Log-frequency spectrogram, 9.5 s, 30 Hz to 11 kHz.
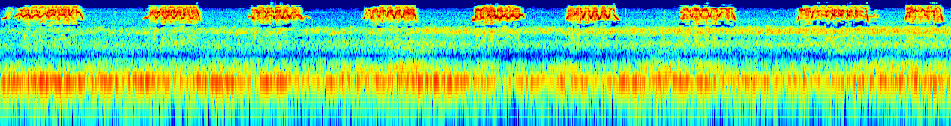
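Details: Owlets eating well during a large feeding on 27 March 2020. Rasping, hissy screeches repeat roughly once a second in even bursts of similar length over a constant background drone.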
